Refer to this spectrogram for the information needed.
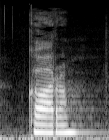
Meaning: penalty, punishment, retribution
- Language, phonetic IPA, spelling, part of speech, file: Belarusian, [ˈkara], кара, noun, Be-кара.ogg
